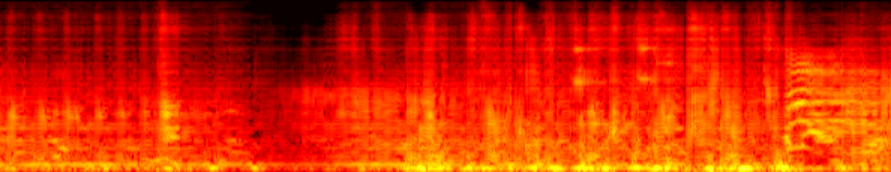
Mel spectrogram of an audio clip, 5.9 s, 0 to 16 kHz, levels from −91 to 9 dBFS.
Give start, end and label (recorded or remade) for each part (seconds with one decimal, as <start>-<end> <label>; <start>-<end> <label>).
0.0-5.9 remade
